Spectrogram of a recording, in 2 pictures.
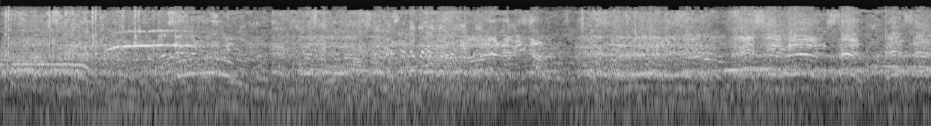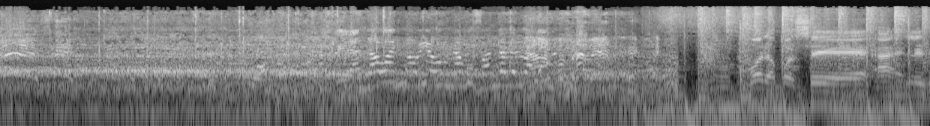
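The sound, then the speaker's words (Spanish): A large crowd of Valencia football fans cheers and chants loudly and continuously as they greet a car on its way to the cathedral, voices blending into a dense roar with whoops rising above it, the excitement surging near the end. “pues se encontraron con una marabunta de aficionados del Valencia que lo recibieron con más entusiasmo que al autobús de su equipo.”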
